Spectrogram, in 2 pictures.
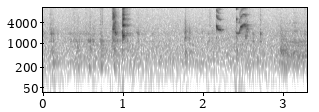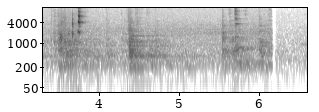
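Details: Quieter busy chirping from a group of five caged rosy-faced lovebirds near a window: clusters of short, raspy, high notes with a soft continuous hiss of street noise behind.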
